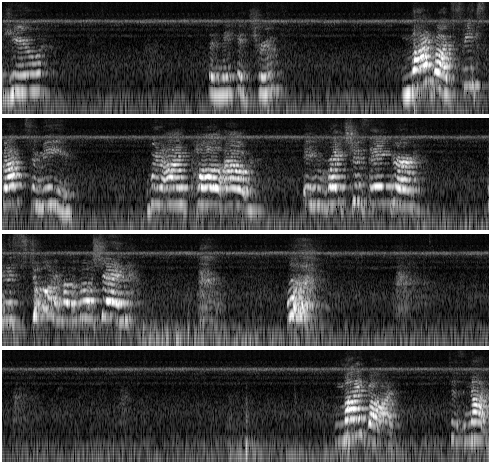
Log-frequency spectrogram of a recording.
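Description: A woman sings out in short, wavering phrases with pauses between them.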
